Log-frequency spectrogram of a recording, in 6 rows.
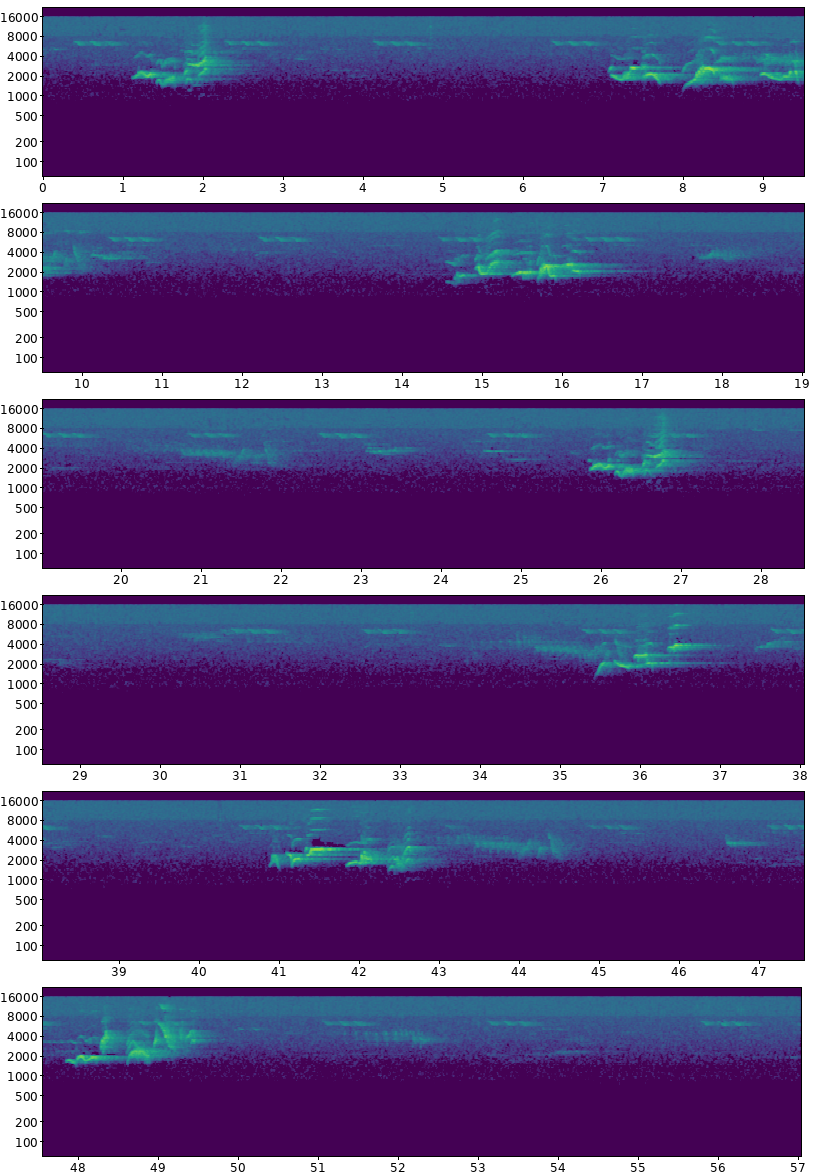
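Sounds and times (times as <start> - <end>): songbird warbling: 35.4 - 36.9, 40.9 - 43.0, 47.8 - 49.6.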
